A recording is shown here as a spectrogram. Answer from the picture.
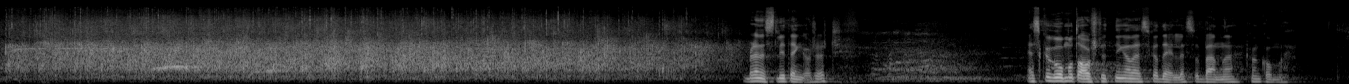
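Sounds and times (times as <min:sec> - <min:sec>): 
applause: 0:00.0 - 0:07.5
speech: 0:07.4 - 0:08.6, 0:10.3 - 0:13.0
laughter: 0:08.6 - 0:10.0.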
